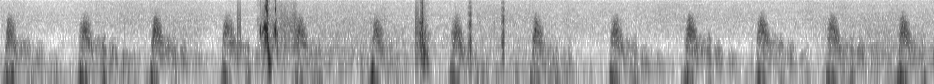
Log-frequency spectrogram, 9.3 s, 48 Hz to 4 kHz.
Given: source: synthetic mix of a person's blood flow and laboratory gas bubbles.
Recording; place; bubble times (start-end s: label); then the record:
Doppler ultrasound of blood flow; subclavian vein
2.56-2.80 s: bubbles
4.17-4.31 s: bubbles
From the record:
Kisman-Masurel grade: 113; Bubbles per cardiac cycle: 1 to 2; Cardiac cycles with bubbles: 1 to 10%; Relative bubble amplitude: loud (0.450 to 0.775); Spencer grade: 1 (occasional bubble signal discernible with the cardiac motion signal, with majority of cardiac periods free of bubbles); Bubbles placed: anywhere in the cardiac cycle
